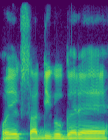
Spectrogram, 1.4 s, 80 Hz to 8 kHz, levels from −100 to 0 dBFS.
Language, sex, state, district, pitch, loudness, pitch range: Rajasthani, male, Rajasthan, Churu, 105 Hz, -13 LUFS, 100-105 Hz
